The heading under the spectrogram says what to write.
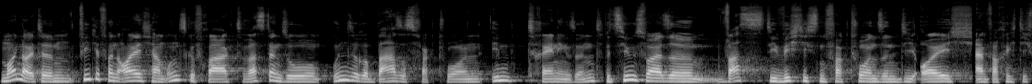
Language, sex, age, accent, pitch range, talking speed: German, male, 20-39, German, 130-165 Hz, 150 wpm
